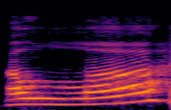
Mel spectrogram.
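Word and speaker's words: الله: itu enggak maju mulutnya berarti bukan bulat ya bukan o yaak boleh bulat bukan O enggak bolehak boleh O ya ini bagian belakang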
